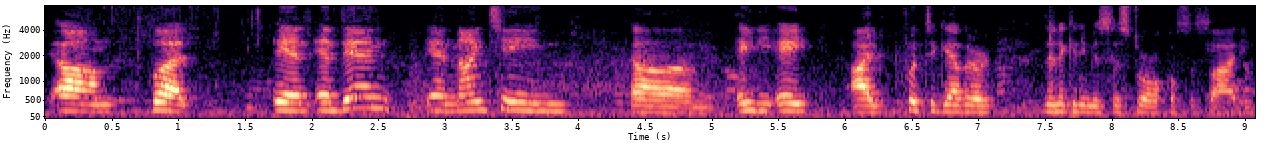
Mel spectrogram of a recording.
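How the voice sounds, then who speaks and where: An older woman from California recounting personal family history in an interview, telling her stories with lively acted-out dialogue. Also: mid-range voice, a little slow, a little hiss or hum. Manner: animated storyteller who acts out the voices of people she quotes. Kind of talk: storytelling interview.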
